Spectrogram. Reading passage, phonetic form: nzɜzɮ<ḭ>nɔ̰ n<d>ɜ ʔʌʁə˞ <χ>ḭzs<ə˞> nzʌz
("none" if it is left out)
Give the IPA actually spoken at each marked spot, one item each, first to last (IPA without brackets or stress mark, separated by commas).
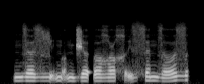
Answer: ḭ, d͡ʒ, χ, ɜ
